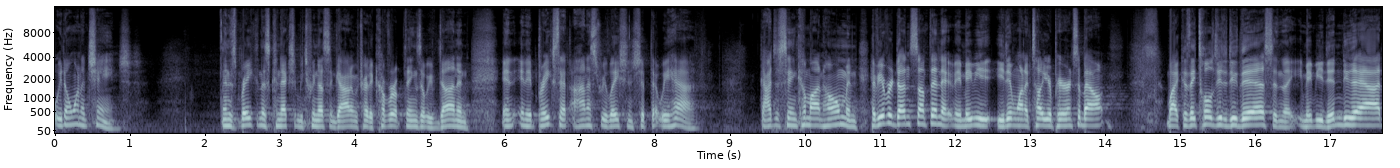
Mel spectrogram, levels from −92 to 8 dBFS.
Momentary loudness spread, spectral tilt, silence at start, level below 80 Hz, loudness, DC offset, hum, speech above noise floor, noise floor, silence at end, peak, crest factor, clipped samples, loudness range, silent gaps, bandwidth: 10 LU; -5.5 dB/octave; 0 s; -54 dBFS; -18 LUFS; under 0.1%; none; 38 dB; -56 dBFS; 0 s; -2 dBFS; 16 dB; under 0.1%; 6 LU; none; 16 kHz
